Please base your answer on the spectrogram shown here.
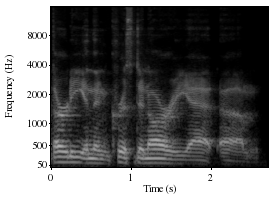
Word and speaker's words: Denari: I've ever asked it is it dinari or daenery officially how do you say it it's daenery it is daenery it's daenery yes because I've heard yes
